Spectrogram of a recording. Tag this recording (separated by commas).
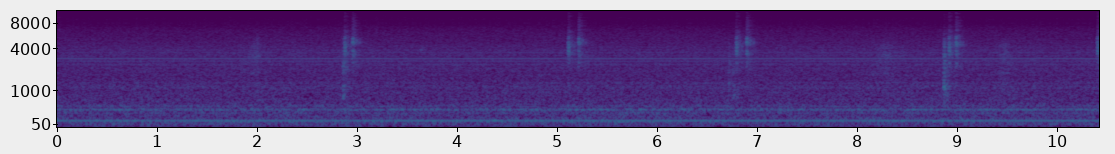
inside a small room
